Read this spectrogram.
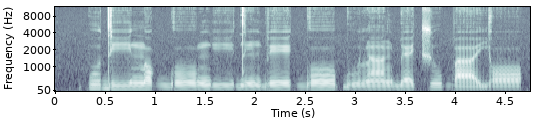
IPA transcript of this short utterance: pu˦diː˧nɔ˧ ɡ͡boː˨ŋiː˨ dĩ˨beː˧ɡ͡boː˦ɓu˨ lã˧ɡ͡bɛ˧ t͡ʃu˦baː˨jɔ˧

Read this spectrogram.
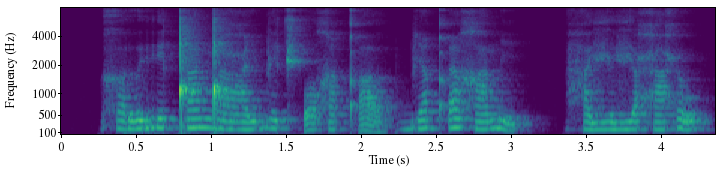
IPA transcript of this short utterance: xʌɾɯrʲɛ ǃaŋ͡ǃa ʕibet͡ʃʼoχi qʼʌ | biqʼi χami | havʲovʲɯ ħaħu

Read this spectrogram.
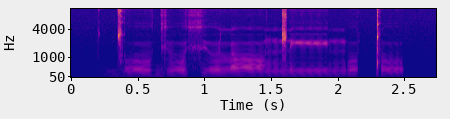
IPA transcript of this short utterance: ɡ͡ǀoːɡʲoːxʲo lɔːŋ͡ǁɪː ŋoǃo

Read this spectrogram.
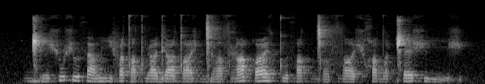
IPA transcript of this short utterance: ɡ͡ǁeːʃuʃ ɯθa βiːfʲɛtˤatˤɡeːd eːtˤeːʒ ɡ͡ǀɛːsˤɣa qʷɛːztʷeθatˤ ɡ͡ǀɯsˤzˤeːʃχʷʌ dˤɛǁɛ ʃiːʒ

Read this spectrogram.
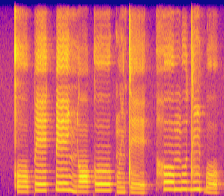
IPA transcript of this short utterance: kʼoː˨peː˦ k͡peː˦ɲɔ˨ koː˦kʷĩ˨te˨ | hoː˦mu˦dĩ˦ ɓo˨

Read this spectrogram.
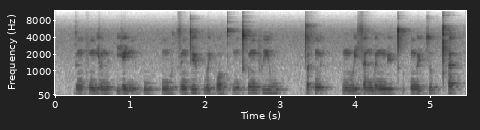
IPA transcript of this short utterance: kɐ˨˧ŋ fʊ˧ŋjɵ˨n | je˨˧jŋiː˨p̚o˨w | ŋuː˨˩t͡sɐ˨ŋt̪yː˥ kʷɐ˨˧jpɔː˨˩kʷʰɐ˨˩ŋ kʰʊ˥ŋfiː˥w | t̪ɐ˧k̚ŋɵ˧t̚ | n̪uː˨jsɐ˧nwɵ˨nmyː˨ t̪ʰʊ˨k̚ŋɵ˨˥ɥt͡suː˧k̚ t̪ʰɐ˥t̚

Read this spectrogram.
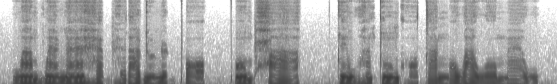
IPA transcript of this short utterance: wãbwæ̃ ɳæ̃ɦæbɦʏ ɾaɖũ ɳʏɖpʼɔ | pʼɔ̃b ħa | tẽwɦã tũɡʱɔta ŋɔwa womæw

